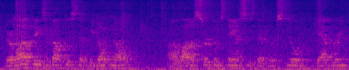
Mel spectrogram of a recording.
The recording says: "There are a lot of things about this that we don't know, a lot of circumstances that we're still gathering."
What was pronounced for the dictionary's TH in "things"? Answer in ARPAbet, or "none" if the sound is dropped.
TH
